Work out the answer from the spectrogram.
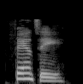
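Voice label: "fancy!", British English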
